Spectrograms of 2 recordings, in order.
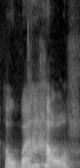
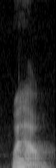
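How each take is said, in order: First: Louder, higher, delighted surprise; light up at the kind words; happy wow. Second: Sad wow. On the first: Mother touched that a neighbour greeted them, happy wow. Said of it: "The first wow was happy". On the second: Mother realising how rare kindness is, sad wow. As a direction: let the wow sink with sadness. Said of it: "the second one was sad". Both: Retold or imitated.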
